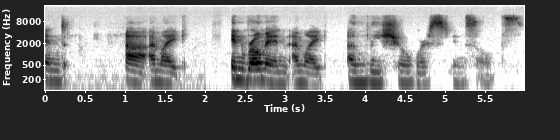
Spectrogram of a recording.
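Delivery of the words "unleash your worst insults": very quiet whisper under the breath. Whispering an order to a glowing trash can: whispering. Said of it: "I whisper to the trash can".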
